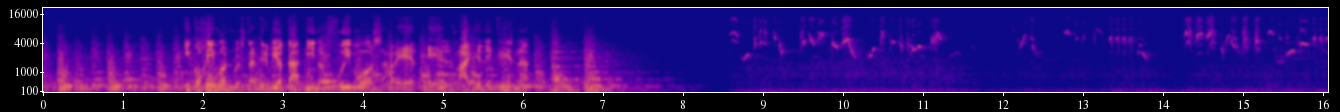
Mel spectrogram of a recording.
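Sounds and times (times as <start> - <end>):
music track: 0.0 - 8.2
songbirds chirping and singing: 8.6 - 16.0.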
